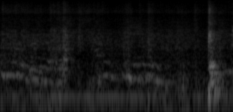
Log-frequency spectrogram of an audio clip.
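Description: Soft, indistinct murmur of children's voices in a classroom, low and steady with no clear words.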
